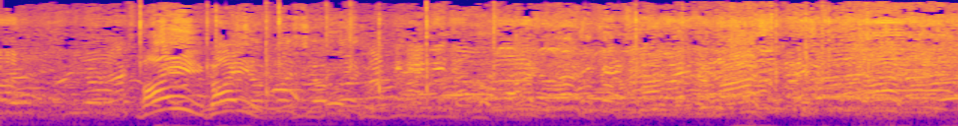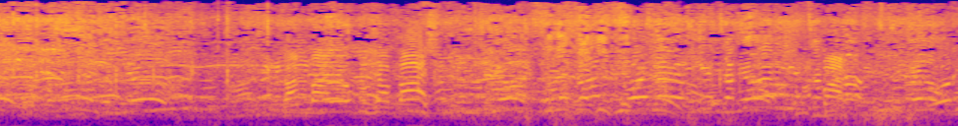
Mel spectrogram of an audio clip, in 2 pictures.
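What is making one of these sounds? A crowd of young men cheers loudly as runners go by.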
